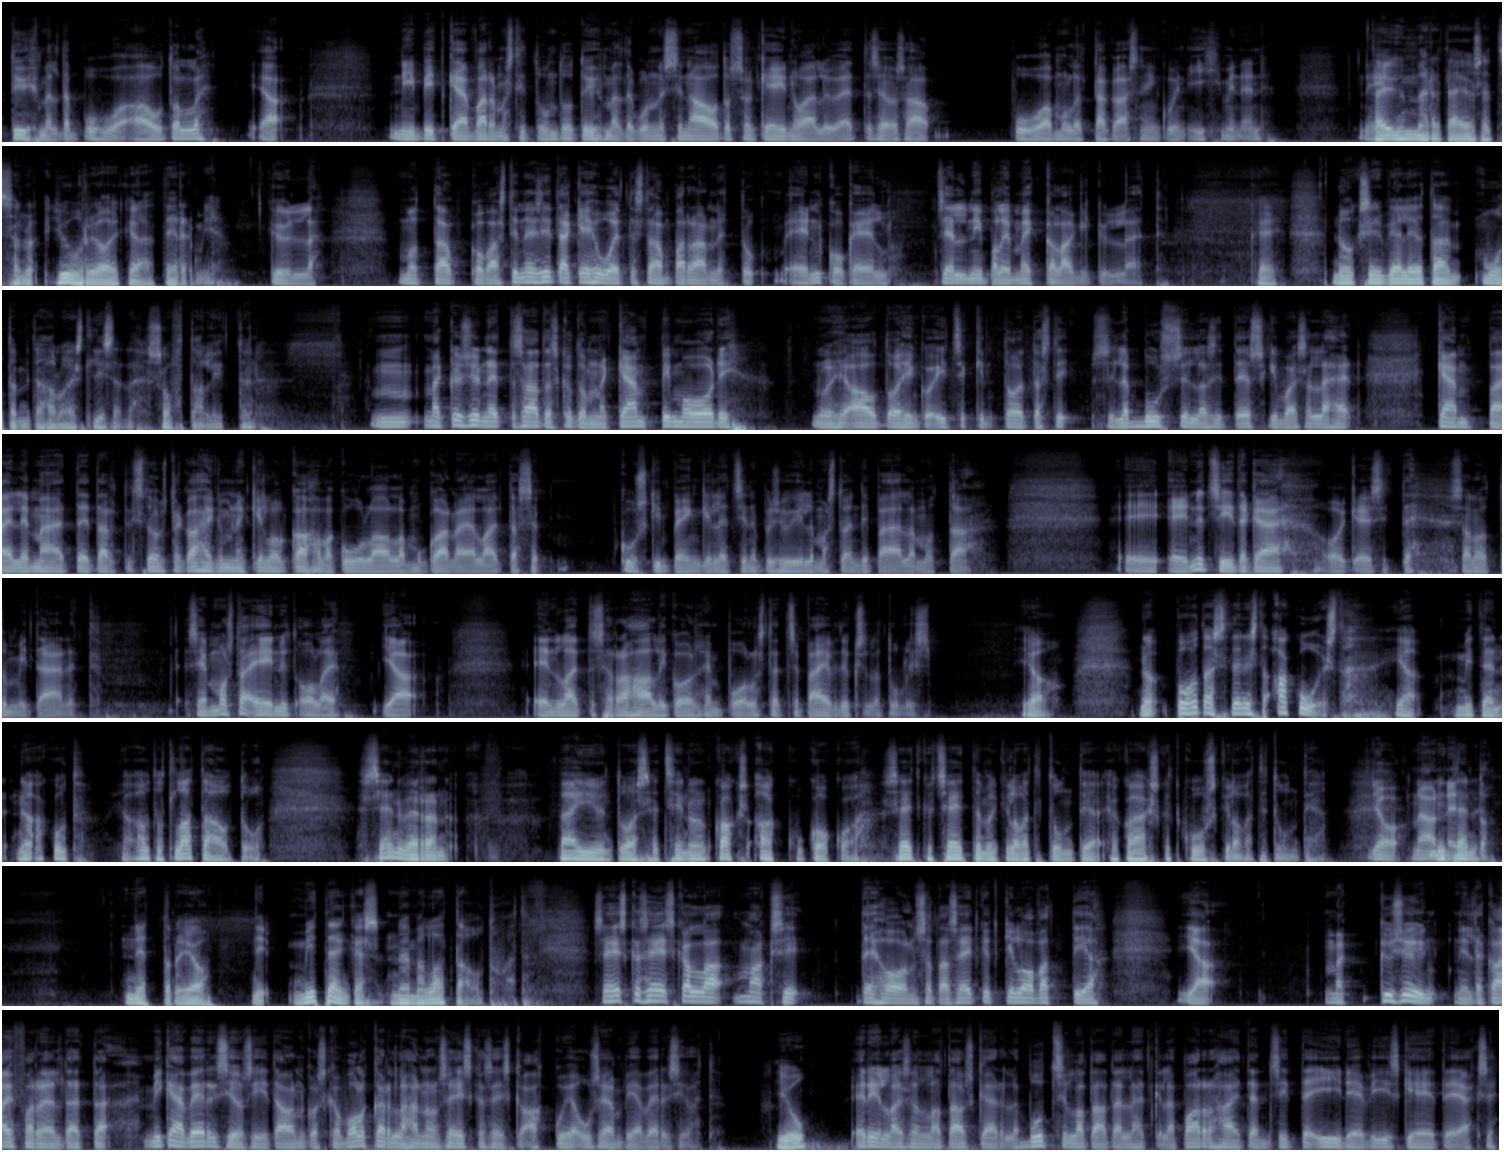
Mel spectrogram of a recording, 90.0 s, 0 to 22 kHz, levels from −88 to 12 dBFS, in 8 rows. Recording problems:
none

